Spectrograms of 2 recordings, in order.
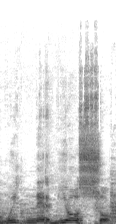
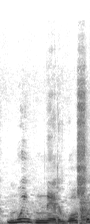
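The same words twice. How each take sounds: First: "muy nervioso" said very slowly with the i in "nervioso" clear; correct form. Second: "Muy nervoso" said slowly as the wrong form, drawn out. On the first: Teacher giving the correct "muy nervioso", very slowly. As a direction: stretch "muy nervioso" out, every sound distinct. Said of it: "é o correto em espanhol". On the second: Teacher showing the student's wrong "Muy nervoso", slow. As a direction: say "Muy nervoso" as the mistake to correct. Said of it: "não". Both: Shown as a demonstration.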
